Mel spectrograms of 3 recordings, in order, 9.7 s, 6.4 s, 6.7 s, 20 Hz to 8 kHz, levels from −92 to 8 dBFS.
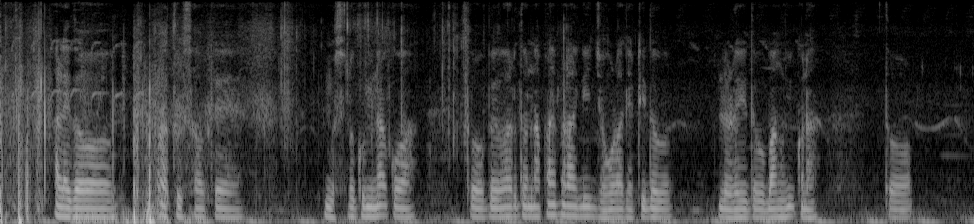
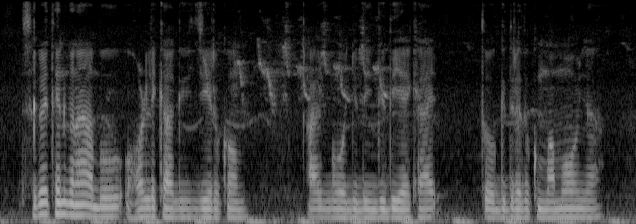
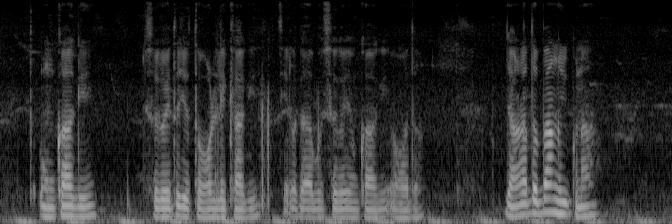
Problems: background sounds at intervals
